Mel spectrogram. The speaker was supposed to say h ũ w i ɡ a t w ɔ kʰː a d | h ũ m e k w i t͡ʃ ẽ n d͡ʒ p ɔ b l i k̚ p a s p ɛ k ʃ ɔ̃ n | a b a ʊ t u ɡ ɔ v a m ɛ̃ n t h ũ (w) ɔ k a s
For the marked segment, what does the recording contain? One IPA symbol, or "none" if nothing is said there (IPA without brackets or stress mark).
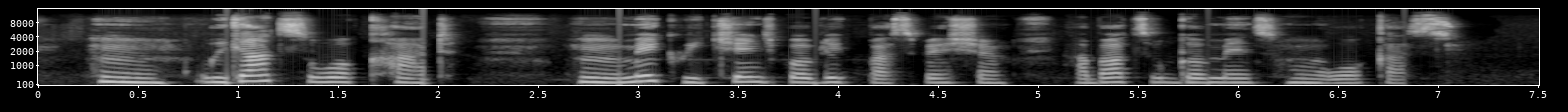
w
